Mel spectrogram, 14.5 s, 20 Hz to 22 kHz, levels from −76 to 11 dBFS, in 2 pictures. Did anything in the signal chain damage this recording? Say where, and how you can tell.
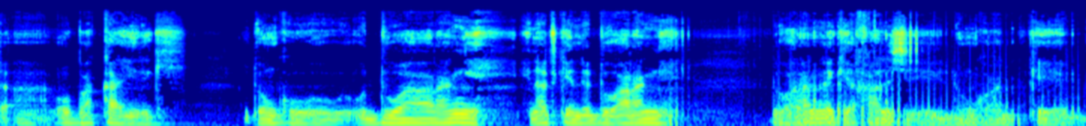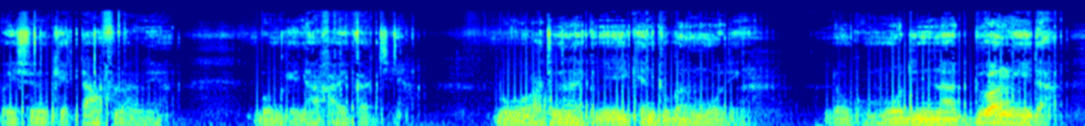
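Yes. From 4.44 s, right after "nati kenda", to the end, the speech carries a rattling, robotic buzz at 25 Hz. That is buffer tearing at the driver or buffer stage. The writer and the hardware reader of the ring buffer have slipped, so every 40 ms period contains a small slice of audio from around 70 ms earlier, hard-spliced at both edges. Unlike mains hum or a ground loop, the buzz stops in the pauses between words.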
